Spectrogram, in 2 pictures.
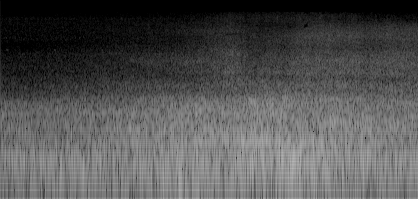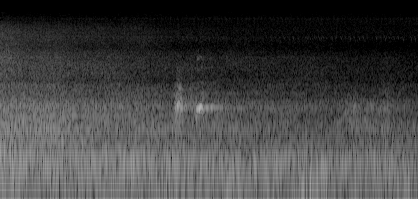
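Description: A passing vehicle: a rushing noise that swells to a peak about three to four seconds in and then fades away. A short, sharp high chirp sounds about seven and a half seconds in.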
